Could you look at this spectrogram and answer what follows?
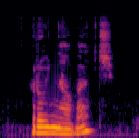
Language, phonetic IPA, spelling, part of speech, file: Polish, [rujˈnɔvat͡ɕ], rujnować, verb, LL-Q809 (pol)-rujnować.wav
